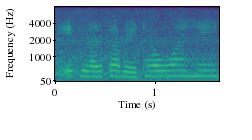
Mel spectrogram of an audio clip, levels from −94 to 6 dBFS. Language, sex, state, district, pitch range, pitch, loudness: Hindi, female, Bihar, Vaishali, 215-230 Hz, 225 Hz, -28 LUFS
